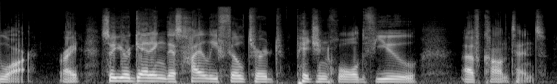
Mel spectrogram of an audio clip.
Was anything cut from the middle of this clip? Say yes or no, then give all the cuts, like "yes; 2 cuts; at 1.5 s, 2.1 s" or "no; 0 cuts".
no; 0 cuts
